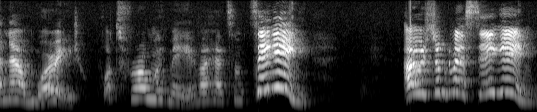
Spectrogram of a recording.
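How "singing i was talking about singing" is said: higher, louder burst of remembering; excited eureka exclamation; sudden realisation. Real, not acted. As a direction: blurt it out as it comes back to you.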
